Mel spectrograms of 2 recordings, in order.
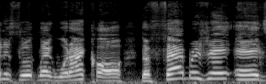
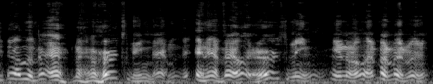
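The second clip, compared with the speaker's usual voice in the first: choked-up imitation; 3 semitones lower, 3 dB quieter than usual. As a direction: mimic a grown man getting choked up. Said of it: "gets choked up".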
